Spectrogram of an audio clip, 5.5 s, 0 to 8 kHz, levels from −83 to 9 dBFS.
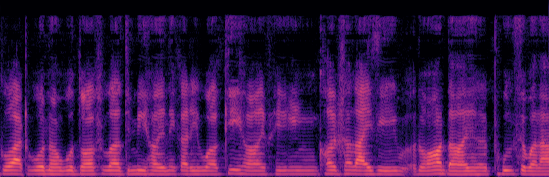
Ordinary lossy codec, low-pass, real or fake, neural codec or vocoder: none; none; fake; codec, 16 kHz, 1.1 kbps, Voila-Tokenizer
